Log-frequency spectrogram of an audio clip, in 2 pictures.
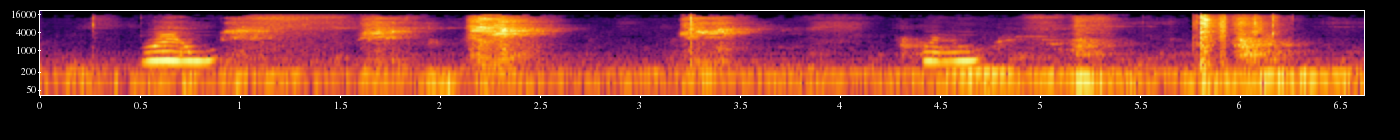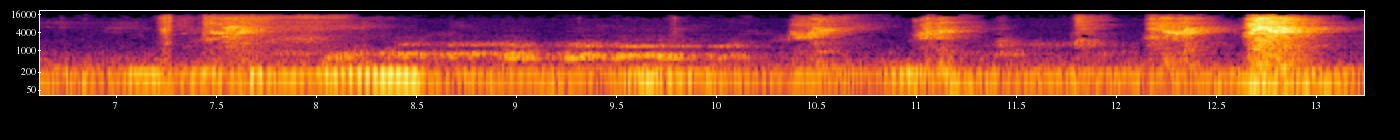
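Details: Cat at play with a stick: two brief meows, the first wavering and the second gliding upward, several seconds apart, buried among repeated loud clattering and scratching bursts, with a soft steady tone in between.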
